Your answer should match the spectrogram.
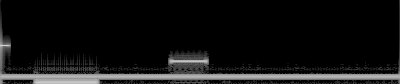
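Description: Sparse electronic music made of pure sine-wave tones: a steady low drone, with a lower note held for about a second starting half a second in and a short higher note about two and a half seconds in.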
